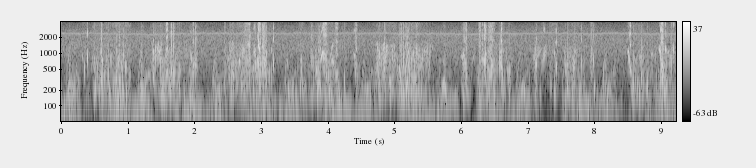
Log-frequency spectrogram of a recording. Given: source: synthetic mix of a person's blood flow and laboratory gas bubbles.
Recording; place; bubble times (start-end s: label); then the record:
Doppler ultrasound of blood flow; precordium
0.31-1.07 s: bubbles
1.32-2.06 s: bubbles
2.42-3.23 s: bubbles
3.54-4.29 s: bubbles
4.38-4.49 s: bubbles
4.66-5.57 s: bubbles
5.97-6.78 s: bubbles
7.07-7.47 s: bubbles
7.53-7.88 s: bubbles
7.91-8.05 s: bubbles
8.47-9.23 s: bubbles
From the record:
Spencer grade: 4 (maximum detectable bubble signal sounding continuously throughout systole and diastole of every cardiac period, and overriding the amplitude of the normal cardiac signals); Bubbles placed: only in the low amplitude regions of the cardiac cycle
